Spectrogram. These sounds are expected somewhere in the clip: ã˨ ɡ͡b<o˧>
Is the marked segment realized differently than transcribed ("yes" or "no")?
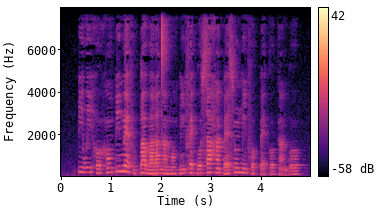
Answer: no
